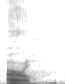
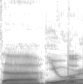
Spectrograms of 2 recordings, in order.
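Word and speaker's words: Errl: Okay, he actually says he pronounces his name Earl, E-R-R-L. It's not just URL.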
